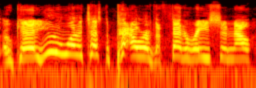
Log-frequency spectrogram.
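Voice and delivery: high, loud gangster threat; Chicago gangster menace; 1920s mob accent. Retold or imitated. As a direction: threaten the bosses like a mobster.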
